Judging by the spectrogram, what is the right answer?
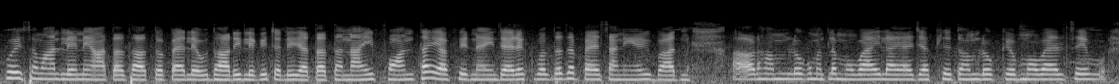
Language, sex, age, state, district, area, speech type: Urdu, female, 18-30, Bihar, Supaul, rural, spontaneous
